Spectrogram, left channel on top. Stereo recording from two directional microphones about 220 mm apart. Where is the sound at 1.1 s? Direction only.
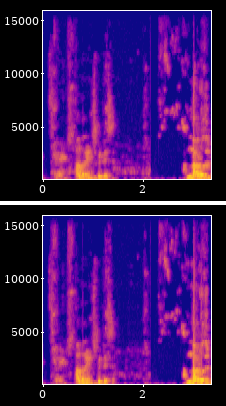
35° right (ahead or behind).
